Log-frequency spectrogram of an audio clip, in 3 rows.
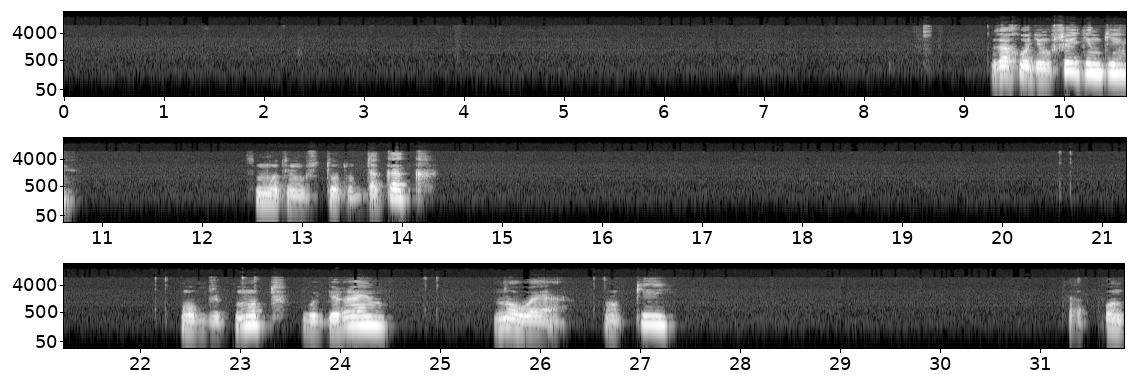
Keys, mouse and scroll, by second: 1.3 alt+shift+right click, 3.0 alt+shift+middle click, 5.1-5.5 scroll down 1, 5.5-5.9 scroll up 1, 5.9-6.3 scroll down 1, 11.8 scroll down 1, 17.4 scroll up 1, 27.4-29.2 scroll down 1, 29.8-30.4 scroll down 1, 30.4-31.8 scroll up 1.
